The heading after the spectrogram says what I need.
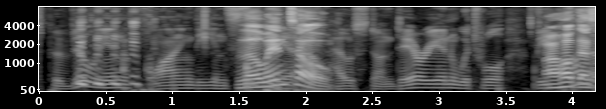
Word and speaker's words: Dondarrion: Note also this pavilion flying the ins house Dondarion which will be That's how you pronounce that bit.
